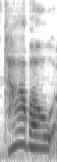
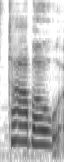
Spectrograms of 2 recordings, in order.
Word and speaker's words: Thabo: My name is Tabo. And Joel, thank you very much. And you're welcome, Heiko. Yes, Tabo. Tabo is a name in Swahili, often being used in South Africa. Tabo means happiness.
